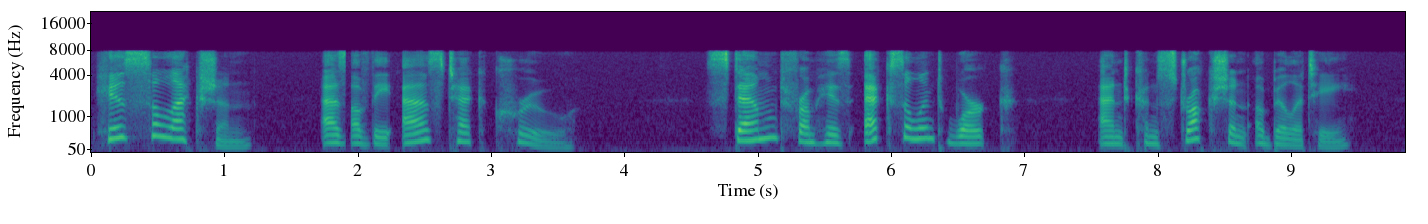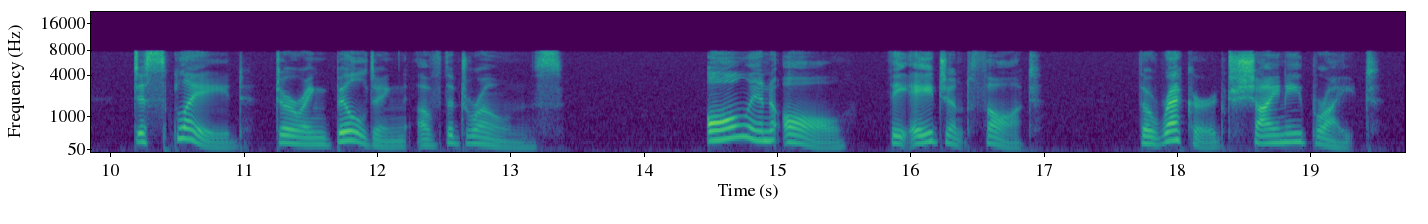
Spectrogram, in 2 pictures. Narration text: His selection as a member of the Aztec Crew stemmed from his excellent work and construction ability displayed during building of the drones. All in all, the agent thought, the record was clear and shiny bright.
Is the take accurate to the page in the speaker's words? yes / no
no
